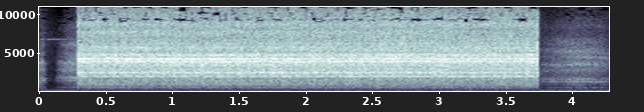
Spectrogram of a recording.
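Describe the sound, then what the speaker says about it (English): A power drill bores a hole in a part for a 1/14-scale lowboy semi-truck trailer model, running as one loud, steady, high whine for about three and a half seconds before cutting off sharply. "Once I got that one drilled"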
